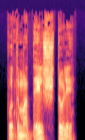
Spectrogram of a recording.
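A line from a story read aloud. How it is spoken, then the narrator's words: Mutter. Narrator (Russian): пробормотал Сергей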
